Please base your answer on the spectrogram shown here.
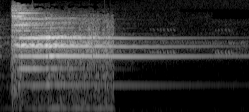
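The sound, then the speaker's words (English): A fire bell rings by itself: a loud, bright metallic burst lasting under a second, then a sustained ringing tone that fades slowly. “A fire bell rings by itself.”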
